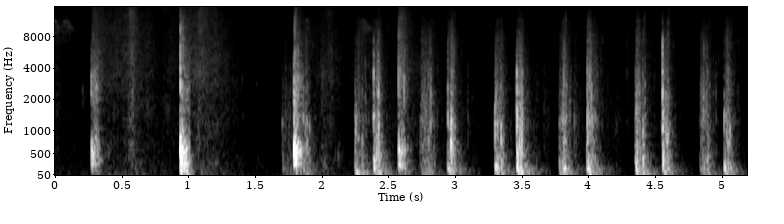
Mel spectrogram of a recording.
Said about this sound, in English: It's a little akin to like a sample library of a piano or a drum set or something like that. Except that instead of like drum hits or individual notes on a piano, it's all footsteps of various types of shoe on different surfaces.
